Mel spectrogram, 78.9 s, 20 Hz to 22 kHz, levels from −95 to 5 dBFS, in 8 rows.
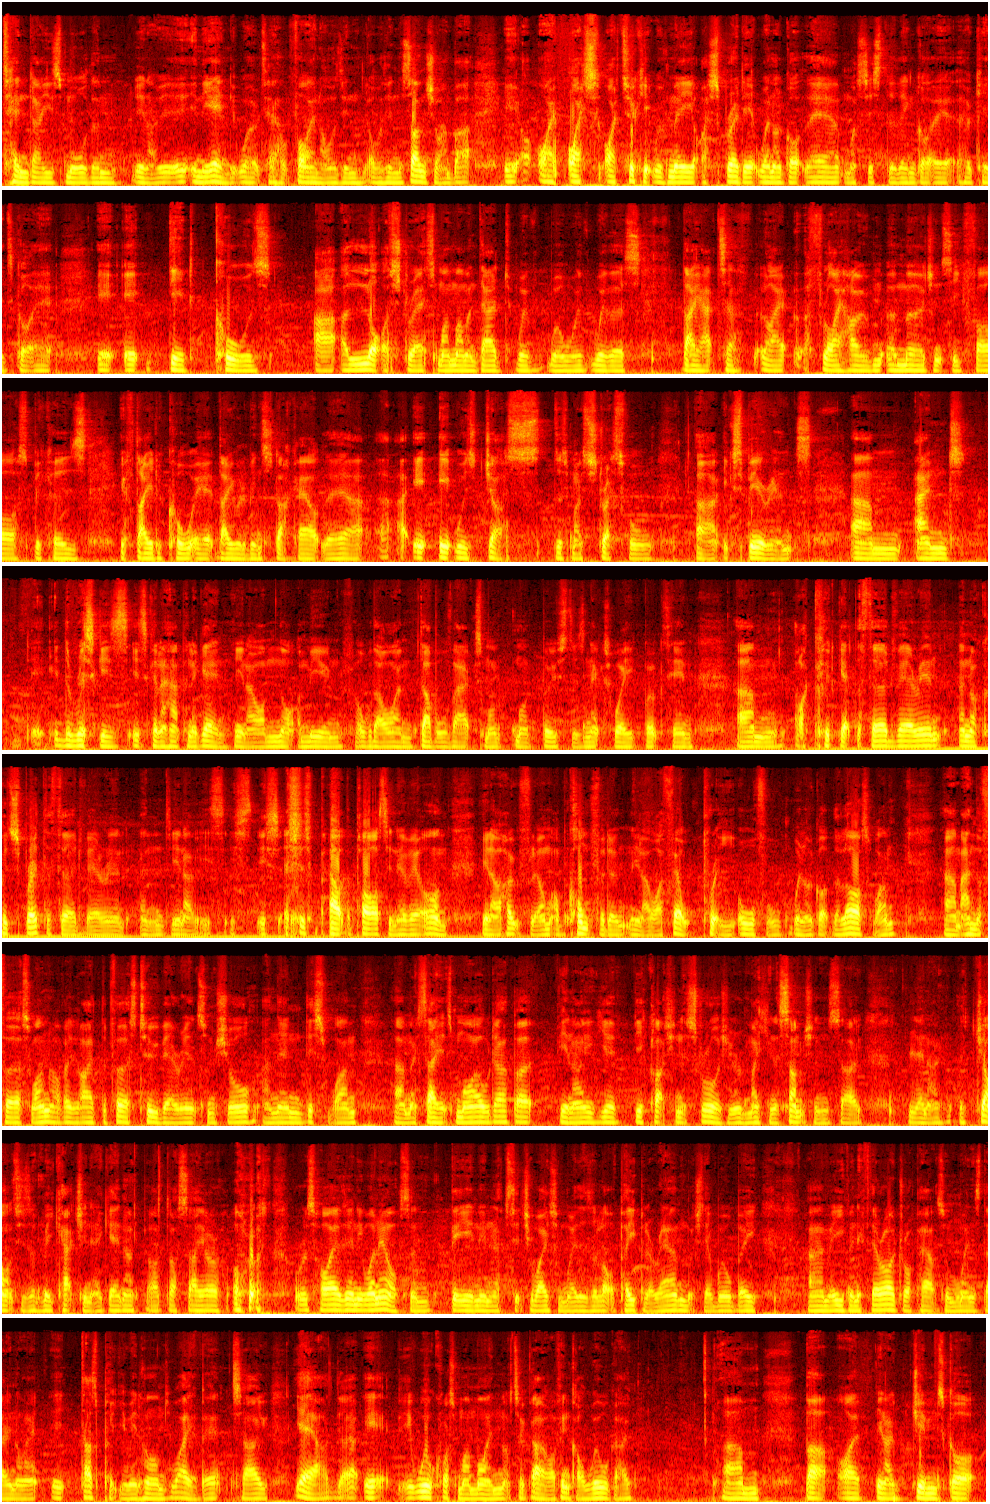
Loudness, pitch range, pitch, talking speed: -18 LUFS, 100-110 Hz, 105 Hz, 210 wpm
